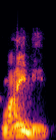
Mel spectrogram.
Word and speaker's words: liming: Great term, liming. I looked it up because I never heard it before. It's How do for you real. spell it? Like a lime, Liming.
